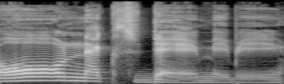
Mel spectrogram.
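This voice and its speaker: In a very clean recording with a silent background, a man performs a put-on character voice at a fairly low pitch with very wide pitch swings. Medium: read story. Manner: deadpan.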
